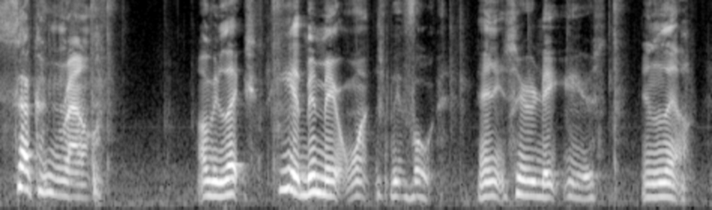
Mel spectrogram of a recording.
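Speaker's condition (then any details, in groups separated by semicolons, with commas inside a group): Cerebral palsy; from birth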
